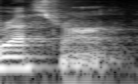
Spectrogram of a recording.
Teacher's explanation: This middle syllable gets so fast that we just go right to a tr instead of ter.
